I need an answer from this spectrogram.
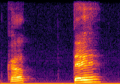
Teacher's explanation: É a última sílaba tônica, ou seja, a última sílaba. Então a oxítona é a última. Não é penúltima. É a última. Última sílaba é a mais alta.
